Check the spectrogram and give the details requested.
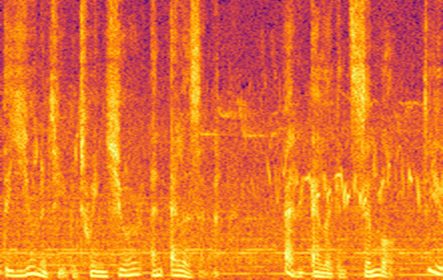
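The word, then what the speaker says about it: Elezen: going to pronounce ellison is it ellison or elsin because again alvin isn't said eleven it's elven so i figured maybe ellison might be pronounced elsin but the difference is elvin is an adjective whereas ellison is well the noun so i guess that's that could explain why it's not said that way also you know different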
